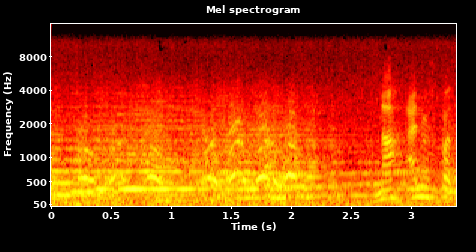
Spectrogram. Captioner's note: dog: Wuff Wuff, Wuff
